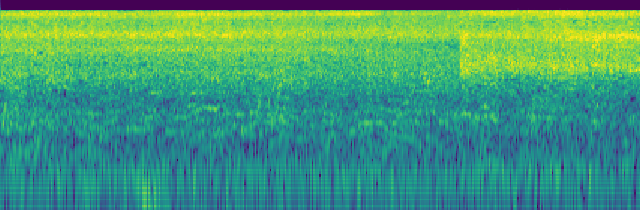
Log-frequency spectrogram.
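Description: Chicken pieces sizzling on a large flat tawa griddle, a steady steamy hiss that grows brighter about four seconds in.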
